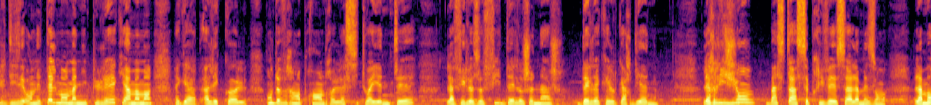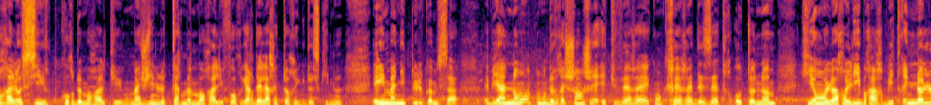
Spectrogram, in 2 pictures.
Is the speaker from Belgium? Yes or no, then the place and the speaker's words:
yes; Belœil, Wallonia, Belgium; parce qu'on vient de Belœil et lui de plus loin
